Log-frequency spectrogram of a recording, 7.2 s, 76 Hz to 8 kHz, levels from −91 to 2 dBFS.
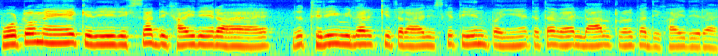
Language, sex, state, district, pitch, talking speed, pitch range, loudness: Hindi, male, Bihar, Araria, 195 Hz, 235 wpm, 185-210 Hz, -16 LUFS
